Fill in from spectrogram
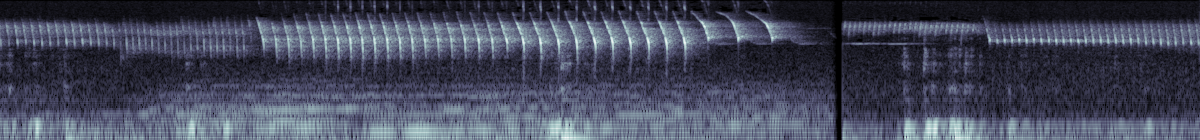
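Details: Canary singing, recorded as a lure to stir a male into replying with long rolling song: high whistled notes, then a fast rhythmic trill that speeds up and slides downward, pauses briefly and resumes, with faint low room noise beneath.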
